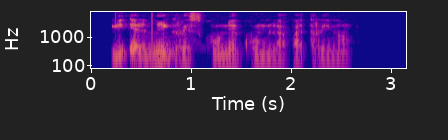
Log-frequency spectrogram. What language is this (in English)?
Esperanto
